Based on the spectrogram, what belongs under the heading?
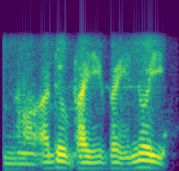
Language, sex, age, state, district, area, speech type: Manipuri, male, 60+, Manipur, Imphal East, rural, conversation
